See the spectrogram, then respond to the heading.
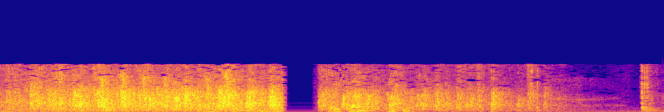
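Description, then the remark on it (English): A crowd claps steadily and loudly for several seconds to welcome a speaker, with a brief drop in the middle, then the applause thins and fades out toward the end. “And let's give our brother a warm welcome.”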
